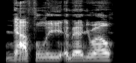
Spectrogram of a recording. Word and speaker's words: Nathalie Emmanuel: Nathalie Emmanuel? – Oh, okay. – There's an H where I don't expect an H, and I'm an idiot.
